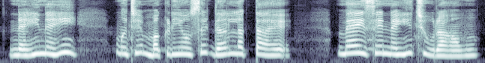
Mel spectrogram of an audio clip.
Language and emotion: Urdu, fearful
